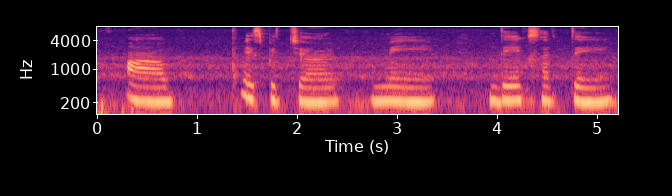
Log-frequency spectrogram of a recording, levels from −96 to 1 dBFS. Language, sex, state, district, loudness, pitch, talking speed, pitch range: Hindi, female, Bihar, Kaimur, -17 LUFS, 215 Hz, 70 wpm, 205-220 Hz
